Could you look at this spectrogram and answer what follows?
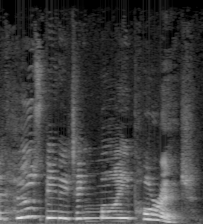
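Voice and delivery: a high, fussy mother bear asking; Mummy Bear. Acted. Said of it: "I said".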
